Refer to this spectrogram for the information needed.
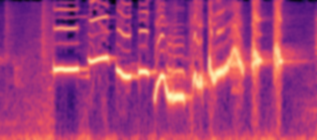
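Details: White-rumped shama, known locally as murai batu, singing to prompt a silent bird: loud pure whistles held steady, then sliding and swooping phrases, ending in rapid rising-falling chirps.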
